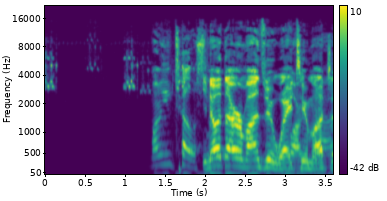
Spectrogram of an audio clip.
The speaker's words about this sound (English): Is that crickets?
